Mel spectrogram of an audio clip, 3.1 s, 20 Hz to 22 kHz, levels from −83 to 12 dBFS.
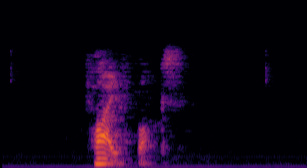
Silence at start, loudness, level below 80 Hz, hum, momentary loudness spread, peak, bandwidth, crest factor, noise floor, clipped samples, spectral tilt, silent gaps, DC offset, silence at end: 0.9 s; -28 LUFS; -64 dBFS; 60 Hz at -60 dBFS; 16 LU; -10 dBFS; 7.4 kHz; 22 dB; -68 dBFS; under 0.1%; -5.5 dB/octave; none; under 0.1%; 1.25 s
